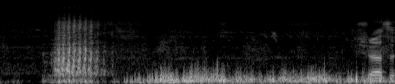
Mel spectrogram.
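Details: A stallion used for breeding gives a loud shuddering whinny lasting about half a second while meeting a mare, followed by hoof clops, snorting and Russian speech.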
